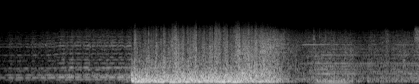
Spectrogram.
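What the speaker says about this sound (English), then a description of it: "Explosion. Beneath bank." A sudden loud explosion under a bank in 1940s San Francisco, a dense roaring blast that holds for about a second and a half, then dies into a low rumble amid background music.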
